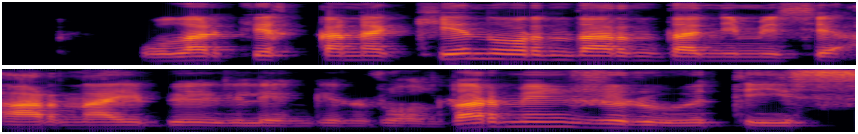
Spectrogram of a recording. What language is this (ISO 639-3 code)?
kaz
